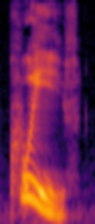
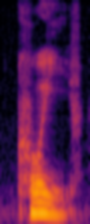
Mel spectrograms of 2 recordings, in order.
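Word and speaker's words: Caimh: namely, how do you say my name? I've just said it, but I'll happily do so again. Quive. It's Quive. Yes, I know, Gaelic is a beautiful yet ridiculous language.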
